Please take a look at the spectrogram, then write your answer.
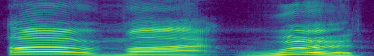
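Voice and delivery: loud, drawn-out exclamation; slow, emphatic pulpit dismay; dramatic dismay. Real, not acted. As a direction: stretch every word in shock. Dramatic exclamation over grim events.

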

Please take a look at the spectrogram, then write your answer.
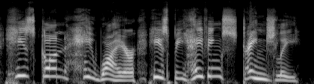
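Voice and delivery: high, loud, emphatic alarm; agitated outburst. A narrator's reading. Friend slapping the desk, agitated outburst. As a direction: burst out in agitation, hitting key words. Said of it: "slapped his hands down on the desk".

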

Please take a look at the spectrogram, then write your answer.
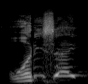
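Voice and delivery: put-on high little kid's whisper-question; high, hushed kid voice; puzzled child. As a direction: play the confused boy asking mom. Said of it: "I look at my mom and go".

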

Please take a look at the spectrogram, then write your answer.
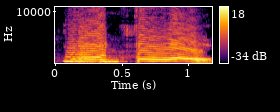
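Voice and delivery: high shouted echo; crowd yell. Pretend. Echoing the announcer.

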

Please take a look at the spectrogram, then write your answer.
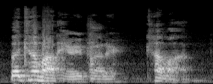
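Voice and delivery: ordinary talk

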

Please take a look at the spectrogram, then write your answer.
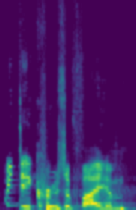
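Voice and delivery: high-pitched distressed plea; acted anguished plea. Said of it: "they said to Peter and the rest".

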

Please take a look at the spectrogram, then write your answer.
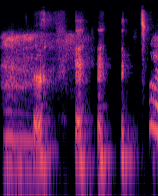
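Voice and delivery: laughing hard. Real, not acted. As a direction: breaks into laughter. Both laughing after a joke.

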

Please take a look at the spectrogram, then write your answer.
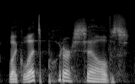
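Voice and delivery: ordinary talk, nothing marked

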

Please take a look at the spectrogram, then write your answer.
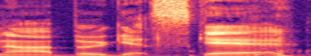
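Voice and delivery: usual speaking voice

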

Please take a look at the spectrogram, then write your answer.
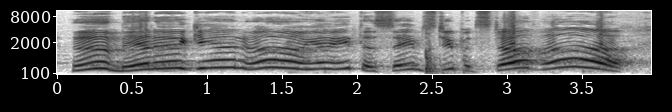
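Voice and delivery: loud, high whining groan; grumbly and miserable. Acted. Earthly minded people facing manna again, miserable grumbling. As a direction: complain with a weary, whiny groan. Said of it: "they're grumbly and miserable".

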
